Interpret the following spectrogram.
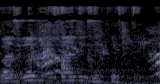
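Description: Chicken screaming in alarm as it is chased, a run of short pitched distress calls.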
